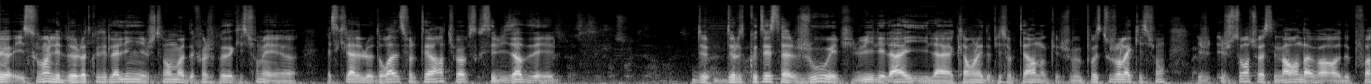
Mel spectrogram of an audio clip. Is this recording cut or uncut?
uncut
